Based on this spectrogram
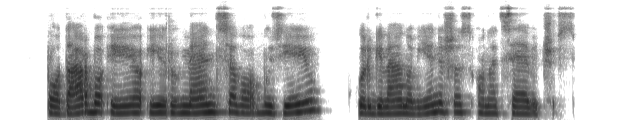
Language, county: Lithuanian, Šiauliai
